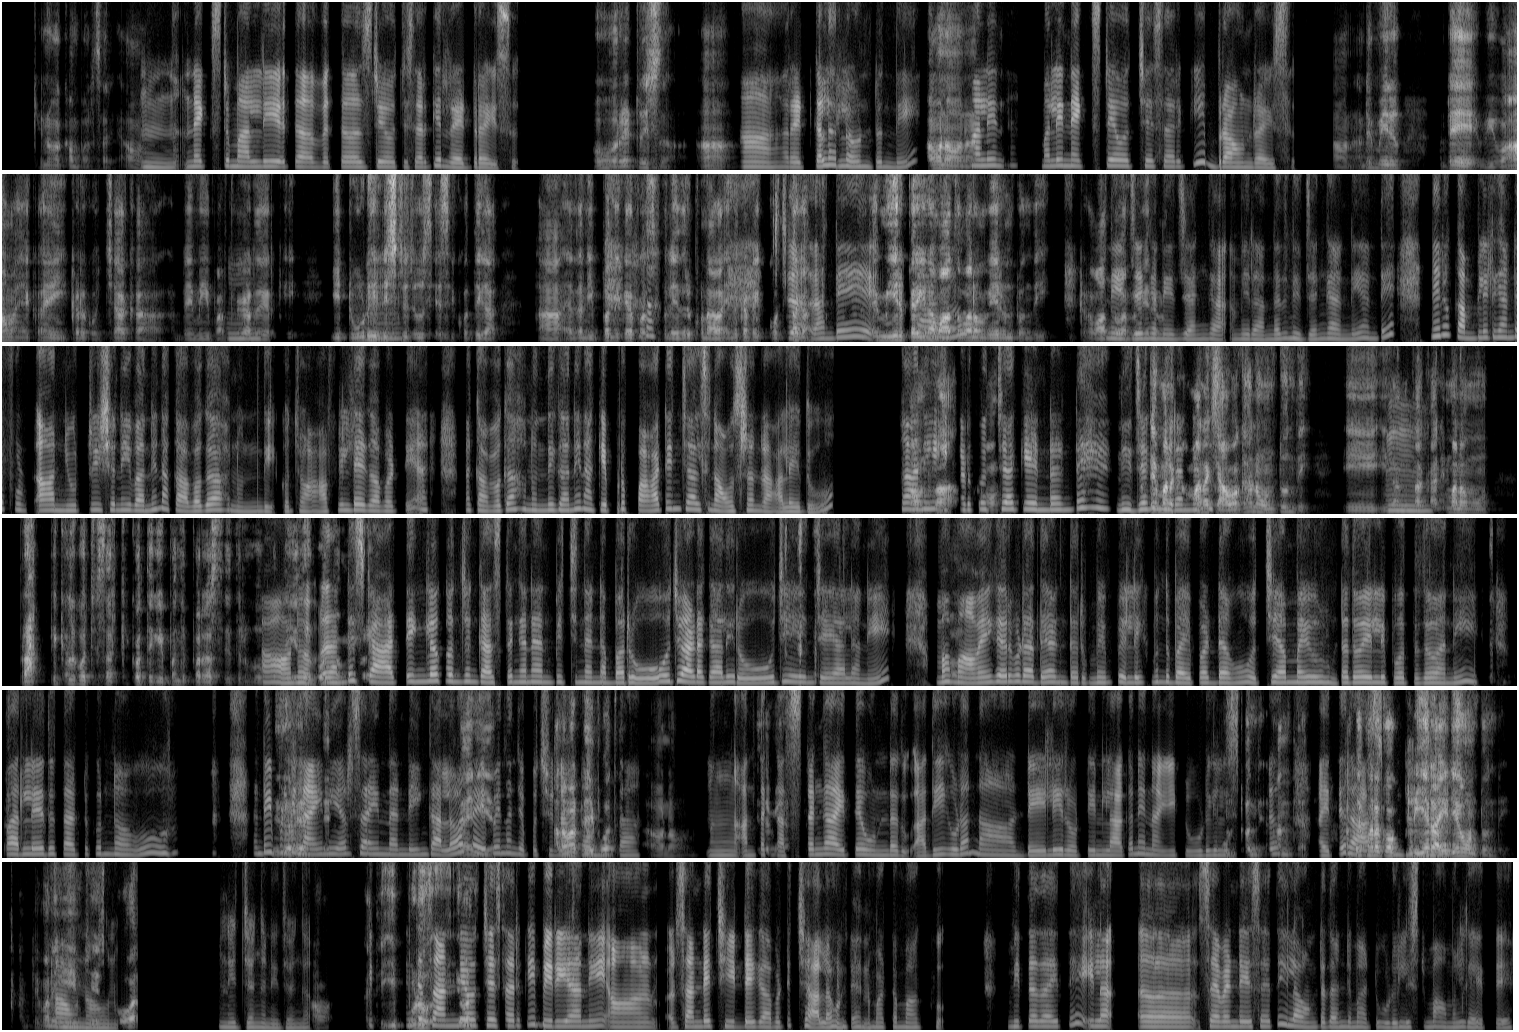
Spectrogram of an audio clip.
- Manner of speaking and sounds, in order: in English: "కినోవా కంపల్సరీ"; in English: "నెక్స్ట్"; in English: "థ థర్స్‌డే"; in English: "రెడ్ రైస్"; in English: "రెడ్ రైస్"; in English: "రెడ్ కలర్‍లో"; in English: "నెక్స్ట్ డే"; in English: "బ్రౌన్ రైస్"; in English: "టూ డు లిస్ట్"; chuckle; tapping; in English: "కంప్లీట్‌గా"; in English: "ఫుడ్"; in English: "న్యూట్రిషన్"; giggle; in English: "ప్రాక్టికల్‌గా"; in English: "స్టార్టింగ్‌లో"; chuckle; chuckle; chuckle; in English: "నైన్ ఇయర్స్"; in English: "నైన్ ఇయర్స్"; in English: "డైలీ రొటీన్"; in English: "టూ డు లిస్ట్"; in English: "క్లియర్"; other noise; in English: "సండే"; in English: "సండే చీట్ డే"; giggle; in English: "సెవెన్ డేస్"; in English: "టూ డు లిస్ట్"
- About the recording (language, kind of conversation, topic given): Telugu, podcast, నీ చేయాల్సిన పనుల జాబితాను నీవు ఎలా నిర్వహిస్తావు?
